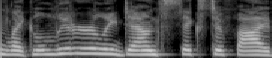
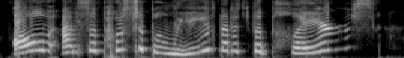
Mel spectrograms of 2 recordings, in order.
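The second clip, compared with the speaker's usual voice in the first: mad, worked-up, angry ranting delivery; 9 semitones higher than usual. Ranting about the players' performance in the game: angry ranting. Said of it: "I need to calm down".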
